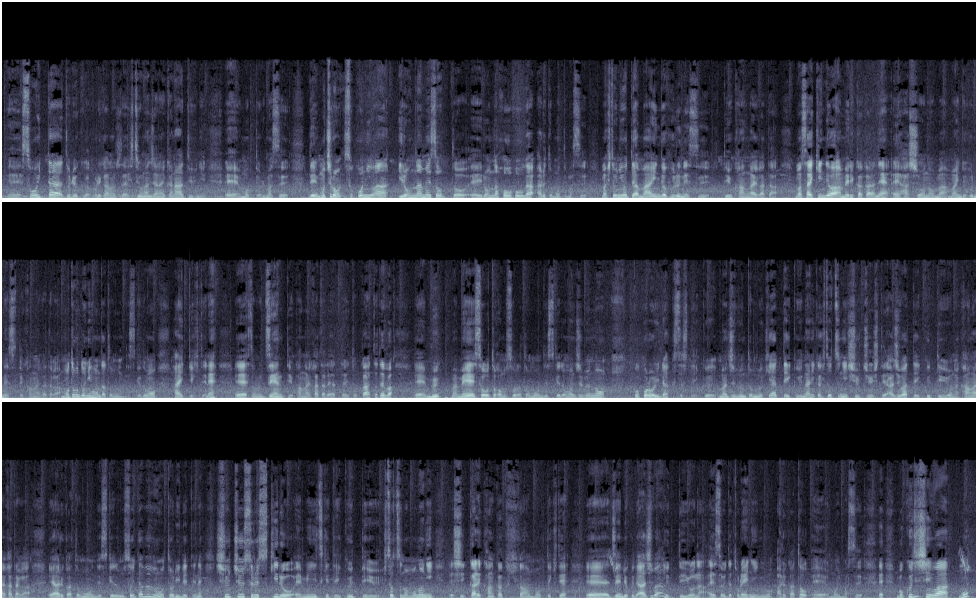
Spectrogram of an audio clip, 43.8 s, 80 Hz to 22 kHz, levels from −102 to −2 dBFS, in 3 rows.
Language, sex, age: Japanese, male, 20-39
